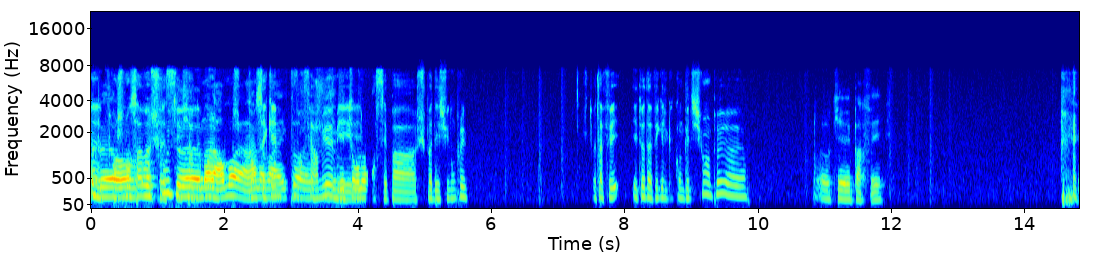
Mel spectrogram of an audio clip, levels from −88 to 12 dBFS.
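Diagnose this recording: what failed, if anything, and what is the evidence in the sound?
Nothing stood out on listening; the speech comes through the call microphone processing and the Opus call path with its content stopping at about 8 kHz, as that path normally leaves it.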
